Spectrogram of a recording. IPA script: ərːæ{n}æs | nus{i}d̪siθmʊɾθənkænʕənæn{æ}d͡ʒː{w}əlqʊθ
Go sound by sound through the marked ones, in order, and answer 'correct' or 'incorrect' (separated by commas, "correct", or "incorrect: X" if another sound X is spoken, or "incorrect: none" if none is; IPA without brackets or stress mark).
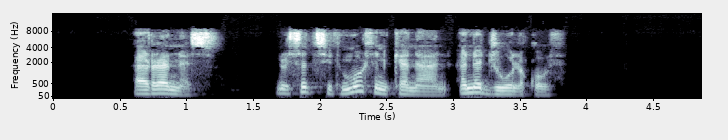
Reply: correct, incorrect: æ, correct, correct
